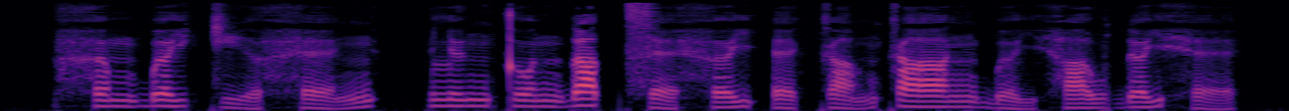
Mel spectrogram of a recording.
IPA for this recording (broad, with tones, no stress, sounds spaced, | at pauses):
h ə˧ m ɓ ə˧ j c i˨˩˨ ə̯ h ɛ˨˩˦ ŋ | l ɨ˧ ŋ t̪ o˧ n ɗ a˦˥ t̚ s ɛ˨˩˨ h ə˧˥ j ʔ ɛ˨˩ k a˨˩˦ m k aː˧ ŋ ɓ ə˨˩˨ j h a˧ w ɗ ə˧˥ j h ɛ˨˩˨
